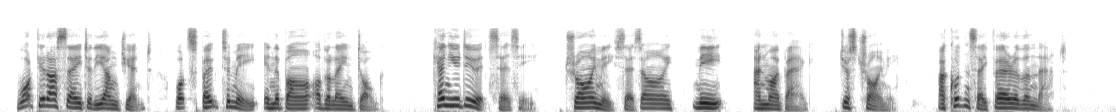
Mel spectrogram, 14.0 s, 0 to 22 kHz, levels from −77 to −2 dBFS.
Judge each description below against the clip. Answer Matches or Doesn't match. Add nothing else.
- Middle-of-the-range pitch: Matches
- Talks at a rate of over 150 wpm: Matches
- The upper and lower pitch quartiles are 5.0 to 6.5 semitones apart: Doesn't match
